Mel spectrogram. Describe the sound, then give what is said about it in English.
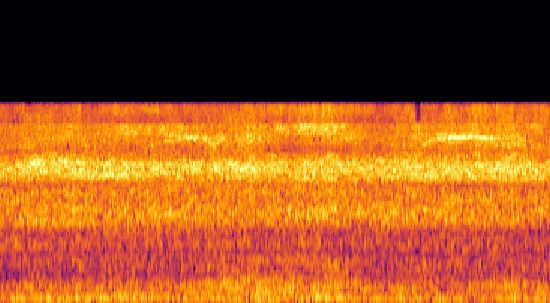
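Motorcycle engines roar loudly and continuously as motorcycles are ridden around on stage during a live concert performance, a dense, steady rumble that fills the whole stretch without pause or speech, as if several bikes are idling and revving. “they're riding motorcycles around on stage in the video right now, if you haven't seen it.”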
